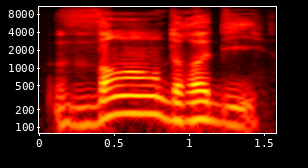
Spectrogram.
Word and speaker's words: vendredi: Then, E-N, nasal, and it's en, en. So remember, vendredi. Vendredi.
